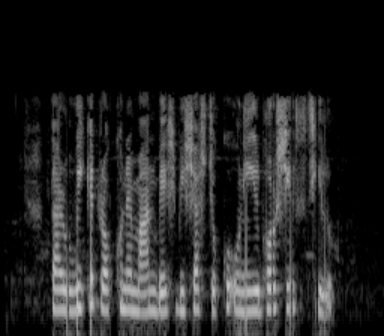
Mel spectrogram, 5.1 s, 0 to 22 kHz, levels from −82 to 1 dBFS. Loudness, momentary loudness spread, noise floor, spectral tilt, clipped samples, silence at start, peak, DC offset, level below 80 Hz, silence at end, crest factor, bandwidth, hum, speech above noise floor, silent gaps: -24 LUFS; 6 LU; -69 dBFS; -3.5 dB/octave; under 0.1%; 0.4 s; -6 dBFS; under 0.1%; -58 dBFS; 0.7 s; 20 dB; 8.4 kHz; none; 45 dB; none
